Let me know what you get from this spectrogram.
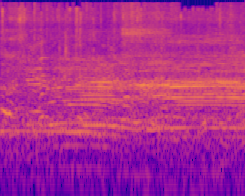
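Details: Young Sahiwal bull calf at a cattle market in Cumilla, Bangladesh: a sustained, slightly wavering moo continues through the whole stretch over a steady background of market voices.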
